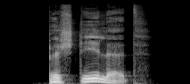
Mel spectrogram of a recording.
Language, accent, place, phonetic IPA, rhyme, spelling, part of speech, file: German, Germany, Berlin, [bəˈʃteːlət], -eːlət, bestehlet, verb, De-bestehlet.ogg
- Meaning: second-person plural subjunctive I of bestehlen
